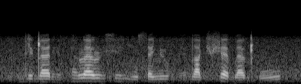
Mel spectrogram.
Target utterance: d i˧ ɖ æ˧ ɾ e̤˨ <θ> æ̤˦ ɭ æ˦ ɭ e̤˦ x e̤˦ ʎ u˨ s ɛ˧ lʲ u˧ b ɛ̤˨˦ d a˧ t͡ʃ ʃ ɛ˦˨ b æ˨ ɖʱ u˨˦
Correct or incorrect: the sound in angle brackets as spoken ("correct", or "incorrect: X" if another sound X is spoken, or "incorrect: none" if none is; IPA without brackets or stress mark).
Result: correct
